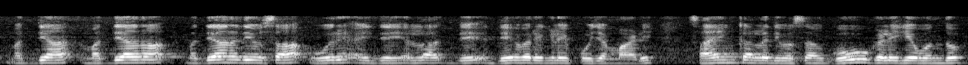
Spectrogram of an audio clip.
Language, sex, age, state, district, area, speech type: Kannada, male, 45-60, Karnataka, Dakshina Kannada, rural, spontaneous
